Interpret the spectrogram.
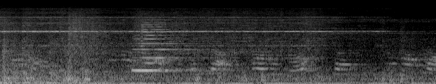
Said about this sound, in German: Scheppernd schleppt sich der Zug der rumänischen Eisenbahn durch die Dunkelheit.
